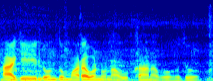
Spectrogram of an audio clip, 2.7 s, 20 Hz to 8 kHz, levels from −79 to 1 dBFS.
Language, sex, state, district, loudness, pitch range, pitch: Kannada, male, Karnataka, Koppal, -23 LUFS, 100-110 Hz, 100 Hz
